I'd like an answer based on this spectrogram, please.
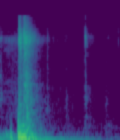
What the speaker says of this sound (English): Got to lock the door.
